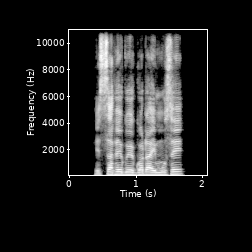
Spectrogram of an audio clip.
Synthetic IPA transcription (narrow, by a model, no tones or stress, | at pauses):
hɛsːɐfɛɡʊjɛɡɔd̪ɐjmʊsɛ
